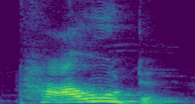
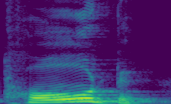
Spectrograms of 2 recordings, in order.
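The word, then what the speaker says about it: thought: हैं जानते हैं गाइस, वो इसका प्रोनाउंसिएशन कर देते हैं थाउट, लेकिन थाउट प्रोनाउंसिएशन नहीं होगा, it's pronunciation is थोट, टी एच ओ यू जी एस टी, थोट, क्योंकि यू भी साइलेंट है, टी ए यू जी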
